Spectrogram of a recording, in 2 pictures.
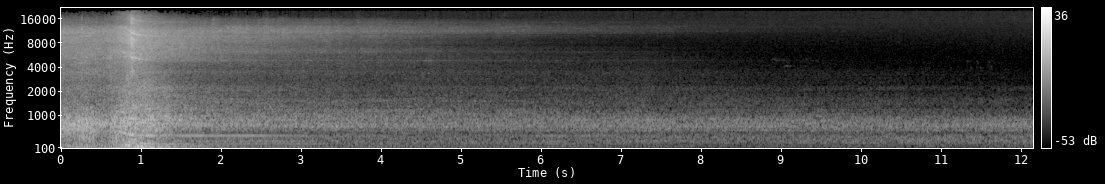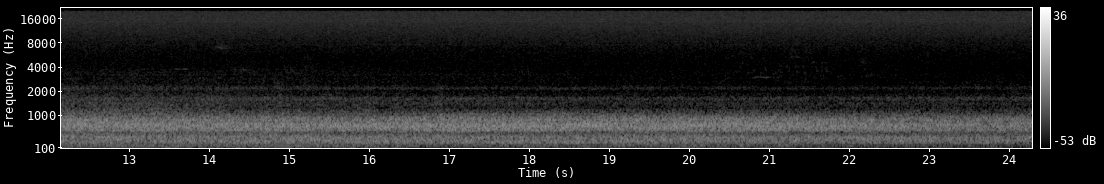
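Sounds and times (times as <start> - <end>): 
diesel goods trains passing: 0.0 - 7.4.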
